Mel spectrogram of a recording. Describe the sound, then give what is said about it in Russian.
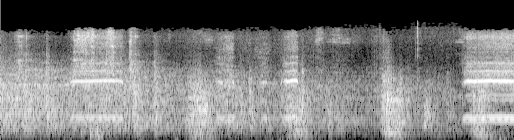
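A work train starts to move with loud rumbling and rushing noise, broken by irregular clanks and knocks that continue throughout. “Поезд трогается.”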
